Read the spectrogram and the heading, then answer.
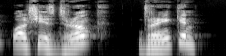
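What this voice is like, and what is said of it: Put-on Jamaican accent. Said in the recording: “That's my Jamaican accent.”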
